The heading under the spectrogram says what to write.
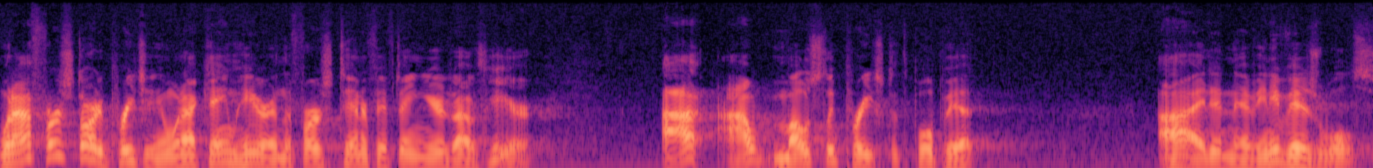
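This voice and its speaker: A man's bright, sharp voice, fairly high-pitched, with lively intonation over a quiet background. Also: moderate pace. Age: 60s. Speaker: preacher teaching Bible class. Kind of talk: Bible class lecture. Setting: church auditorium.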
